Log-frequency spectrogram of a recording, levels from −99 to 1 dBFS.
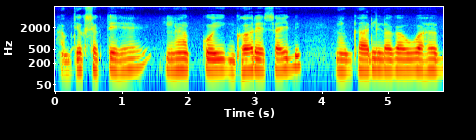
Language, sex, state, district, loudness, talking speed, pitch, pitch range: Hindi, male, Bihar, West Champaran, -16 LUFS, 135 wpm, 130 Hz, 130-135 Hz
